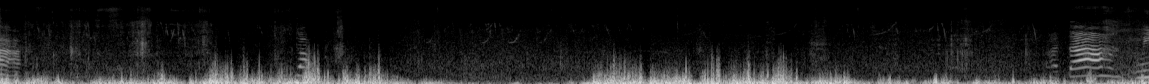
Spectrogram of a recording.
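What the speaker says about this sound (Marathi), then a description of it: "आता तुम्ही पाहू शकता किती हवा आहे" Strong wind on a hill fort trek at Agashiv near Karad roars as a continuous low, buffeting rumble that swells and eases in gusts, with voices faintly underneath.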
